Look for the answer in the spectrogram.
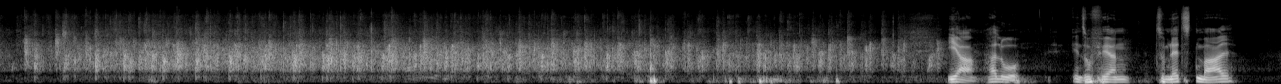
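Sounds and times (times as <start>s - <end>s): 
audience applause: 0.0s - 9.8s
speech: 9.5s - 12.4s.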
